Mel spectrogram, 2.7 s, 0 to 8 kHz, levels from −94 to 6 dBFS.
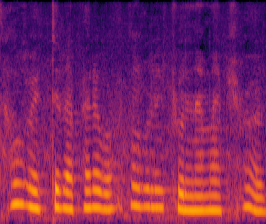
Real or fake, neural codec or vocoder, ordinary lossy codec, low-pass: fake; codec, 16 kHz, 2 kbps, X-Codec, WavLM features, trained on Multilingual LibriSpeech; none; none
